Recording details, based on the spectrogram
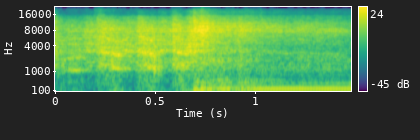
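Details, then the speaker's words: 2003 Toyota Corolla, first start with the exhaust broken off ahead of the non-working catalytic converter: brief crank, then a loud, deep blatting roar at idle with the check engine light on. "listen to that Roar obviously check engine light because of the exhaust and because it cuts out right before the cat so there's no Cadillac converter essentially even though there is one it just doesn't work"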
